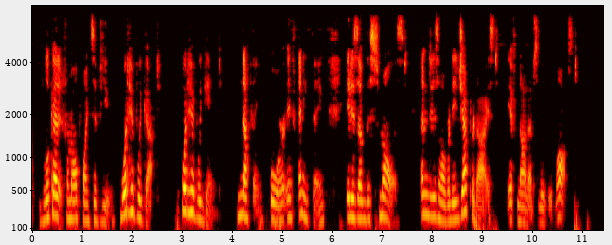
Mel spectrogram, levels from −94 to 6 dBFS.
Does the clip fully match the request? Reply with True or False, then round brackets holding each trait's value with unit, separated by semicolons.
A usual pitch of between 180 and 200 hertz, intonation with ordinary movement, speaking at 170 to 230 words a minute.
True (190 Hz; 4.1 semitones; 180 wpm)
